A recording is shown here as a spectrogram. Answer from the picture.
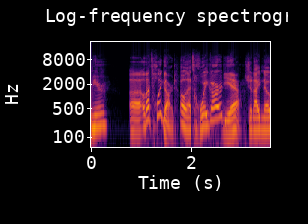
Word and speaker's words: Højgaard: You want to try to pronounce old Rasmussen's name here? That's Højgaard.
